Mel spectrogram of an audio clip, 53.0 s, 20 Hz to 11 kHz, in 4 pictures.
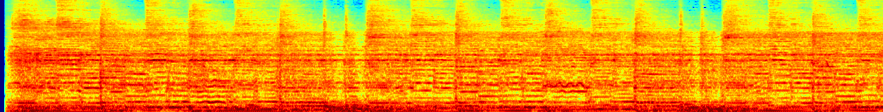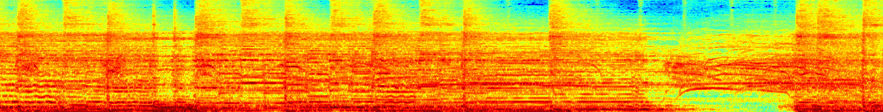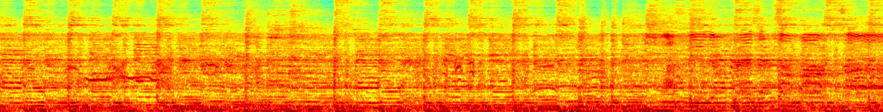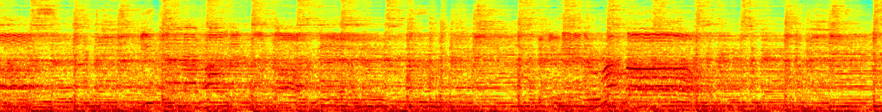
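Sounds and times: heavy rock band playing: 0:00.0 - 0:23.8, 0:25.0 - 0:52.9.

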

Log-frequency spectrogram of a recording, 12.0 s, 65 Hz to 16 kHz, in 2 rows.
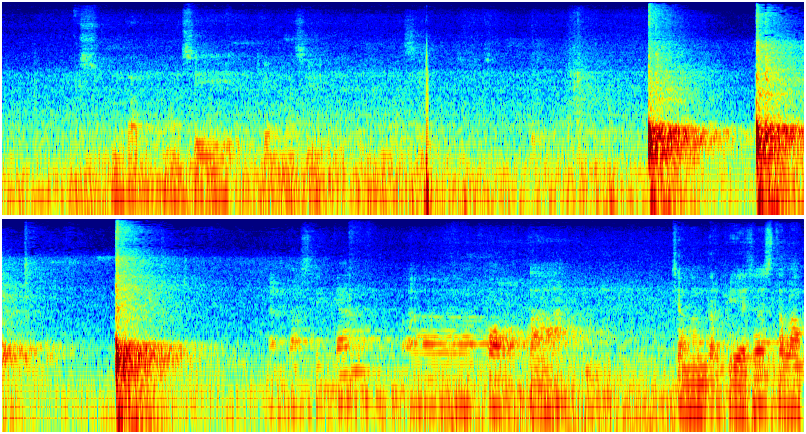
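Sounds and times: portafilter knocking against knock box: 0:04.8 - 0:07.5.

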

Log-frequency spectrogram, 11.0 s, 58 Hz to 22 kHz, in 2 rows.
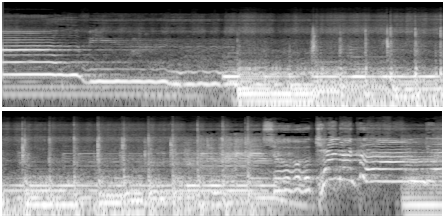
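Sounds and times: sustained guitar: 0:00.0 - 0:11.0
low bass notes: 0:01.9 - 0:09.3, 0:10.5 - 0:11.0
drum kit beat: 0:02.9 - 0:09.2.

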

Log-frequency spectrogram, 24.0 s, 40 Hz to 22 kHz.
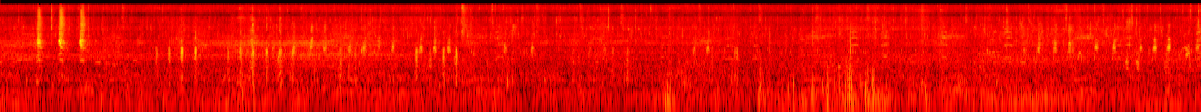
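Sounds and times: ducks quacking: 0:00.1 - 0:24.0.

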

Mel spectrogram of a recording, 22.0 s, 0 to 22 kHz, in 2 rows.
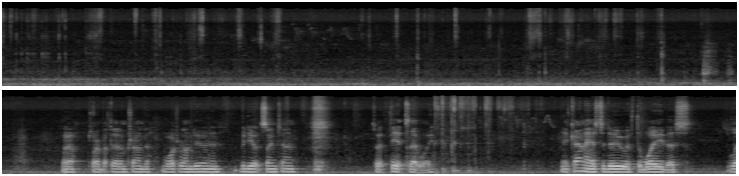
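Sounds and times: faint handling noise: 0:17.2 - 0:19.2.

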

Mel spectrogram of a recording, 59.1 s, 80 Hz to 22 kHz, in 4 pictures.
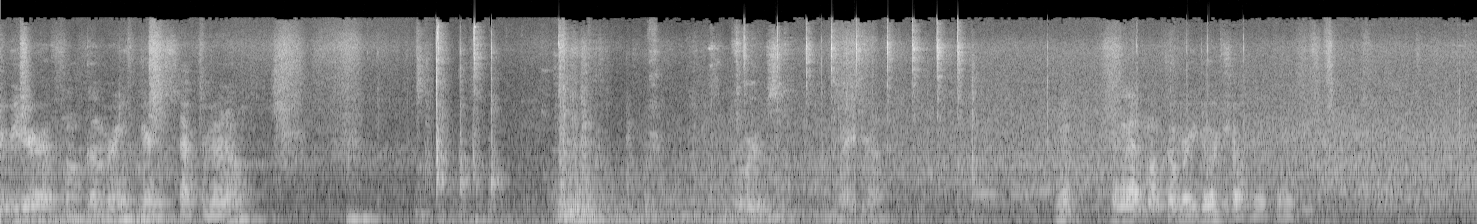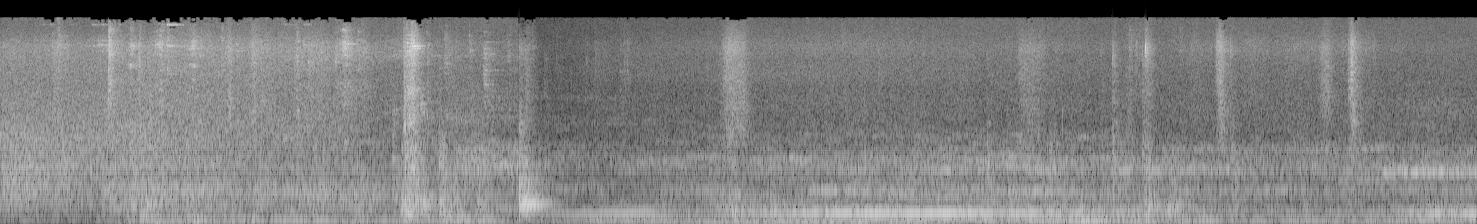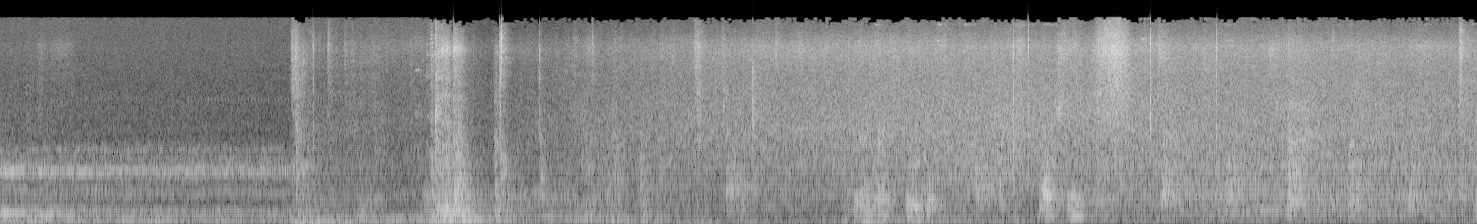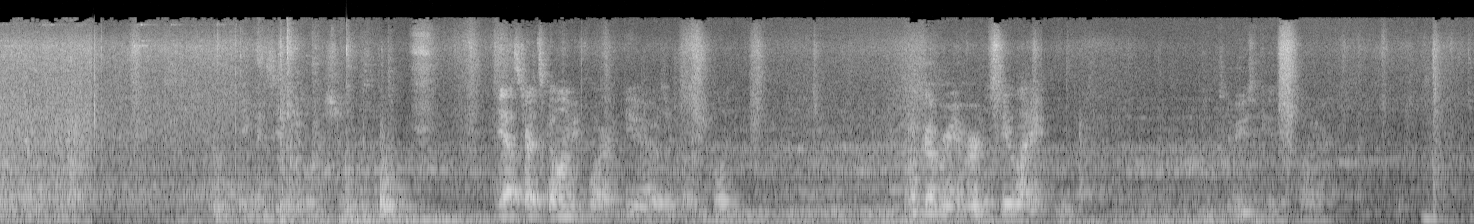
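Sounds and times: elevator doors sliding rumble: 0:00.0 - 0:59.0
loud door clunk: 0:03.6 - 0:09.9, 0:32.4 - 0:37.4.

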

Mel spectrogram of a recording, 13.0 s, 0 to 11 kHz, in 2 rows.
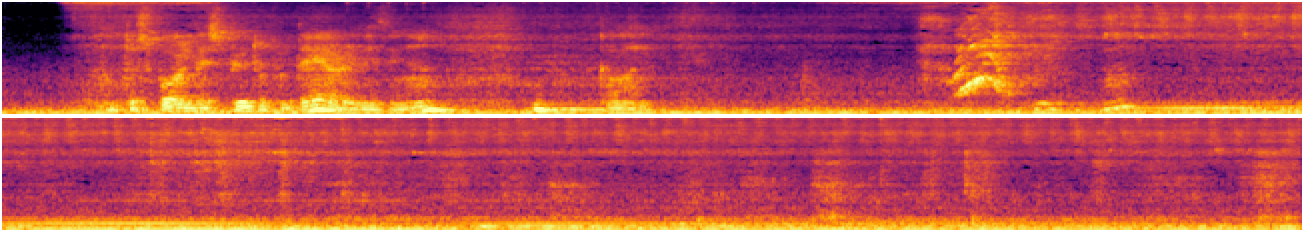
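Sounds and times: low steady rumble: 0:00.0 - 0:13.0
faint scattered sounds: 0:00.4 - 0:13.0
held low tone: 0:04.0 - 0:13.0.

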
